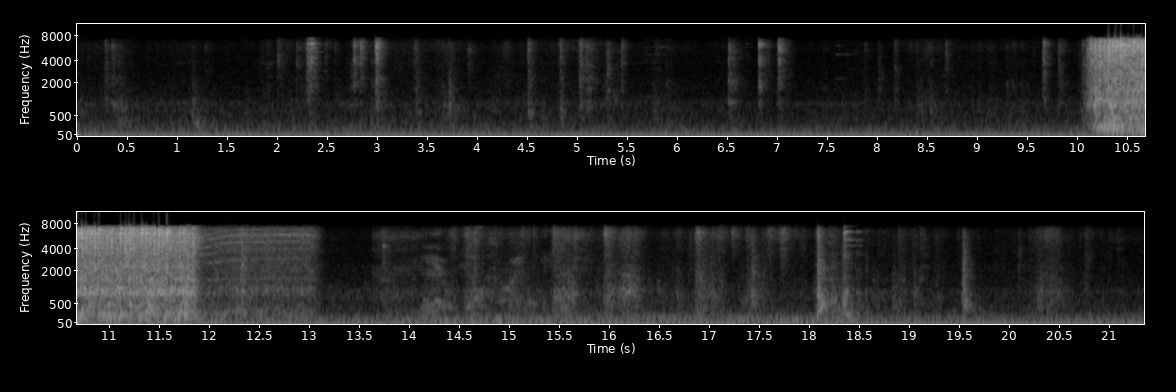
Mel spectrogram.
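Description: Light metallic clinks and taps of tools and parts on a dirt bike's frame and engine. About ten seconds in, a power tool runs in a loud burst for about two seconds, then more quietly for about another second before stopping.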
